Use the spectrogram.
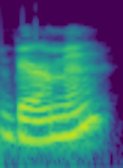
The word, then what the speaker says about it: Bearman: Under my name, Bearman. Can you spell that just to play safe? Yes, and the last name B as in boy, EARMAN. It's just like Okay. bear and man.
